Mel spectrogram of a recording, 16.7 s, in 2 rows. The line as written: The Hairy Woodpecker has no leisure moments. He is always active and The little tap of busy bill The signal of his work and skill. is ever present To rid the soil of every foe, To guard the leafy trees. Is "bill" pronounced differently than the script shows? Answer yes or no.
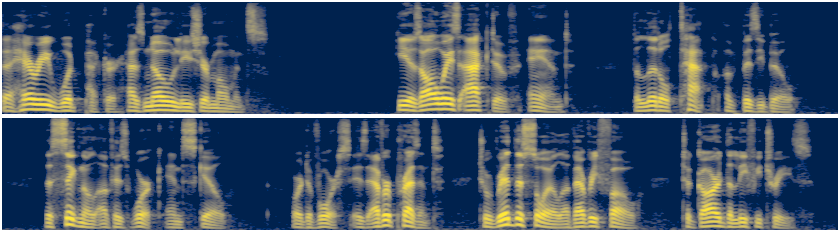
no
